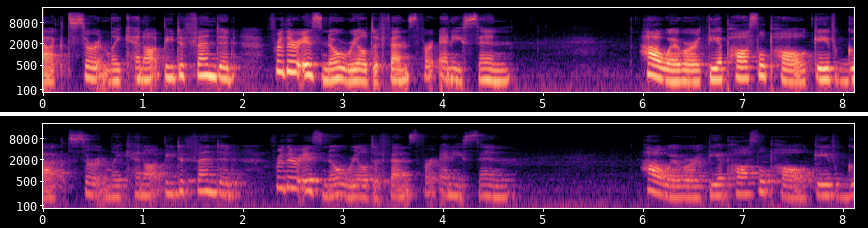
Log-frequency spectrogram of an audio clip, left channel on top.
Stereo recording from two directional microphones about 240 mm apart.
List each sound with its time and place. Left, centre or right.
0.0 s a woman's voice: left
6.0 s a woman's voice: left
